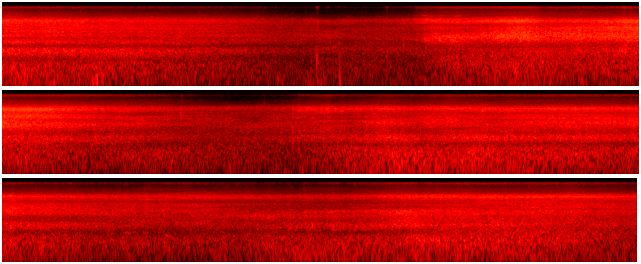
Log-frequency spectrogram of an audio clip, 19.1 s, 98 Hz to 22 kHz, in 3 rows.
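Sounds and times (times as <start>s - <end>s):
sea waves washing up a beach: 0.0s - 19.0s.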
